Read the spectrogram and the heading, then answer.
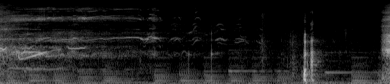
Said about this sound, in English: I just hit my head.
